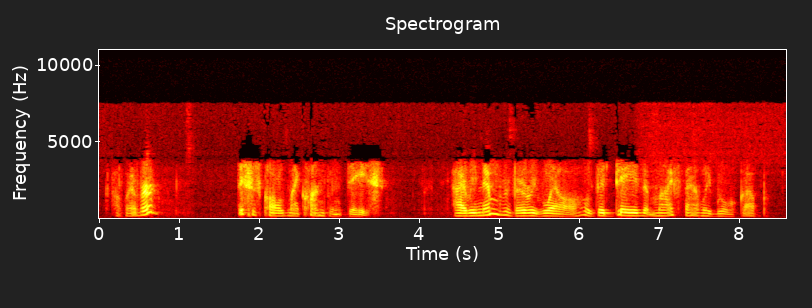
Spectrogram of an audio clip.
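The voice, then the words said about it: Husky voice. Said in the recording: “my voice is kind of husky this morning”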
